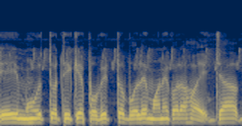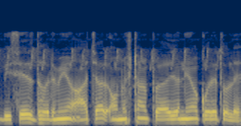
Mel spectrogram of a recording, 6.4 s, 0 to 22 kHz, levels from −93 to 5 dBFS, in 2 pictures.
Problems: constant background noise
